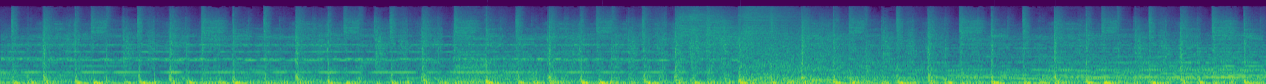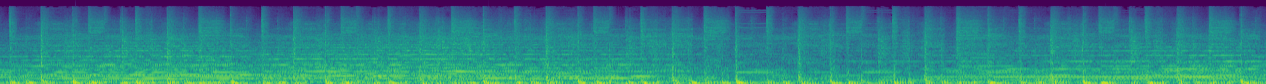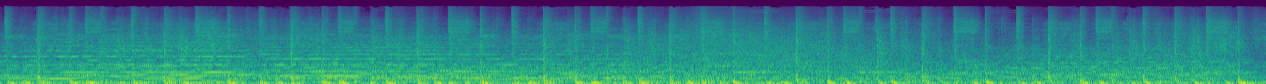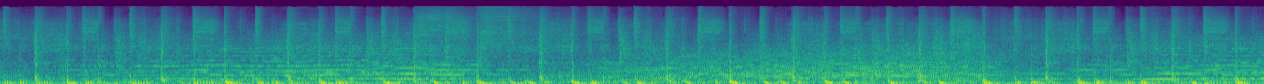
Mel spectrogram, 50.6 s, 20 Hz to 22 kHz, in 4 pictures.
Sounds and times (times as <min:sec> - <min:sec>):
Angry music: 0:00.0 - 0:50.6.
